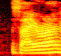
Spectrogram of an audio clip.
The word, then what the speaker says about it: Xyron: it is if you just search Zeron it's it's x/y are a oh not that's not I spell it it's X Y R oh in that's the brand of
